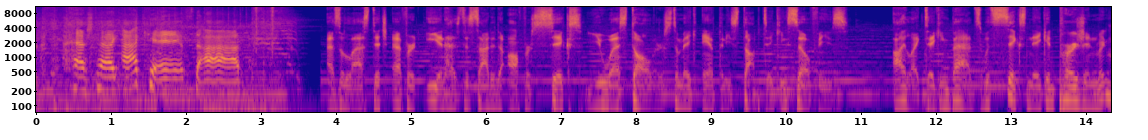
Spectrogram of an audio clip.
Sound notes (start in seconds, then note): 2.8 camera snaps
